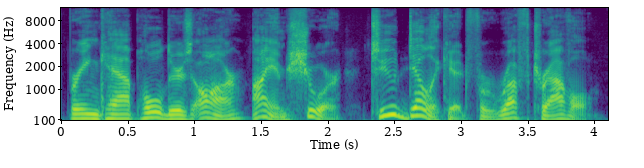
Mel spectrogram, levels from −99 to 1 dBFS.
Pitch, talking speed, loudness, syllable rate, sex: 130 Hz, 175 wpm, -15 LUFS, 4.7 syllables/s, male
